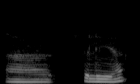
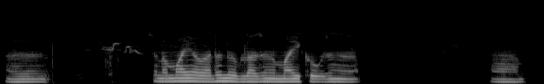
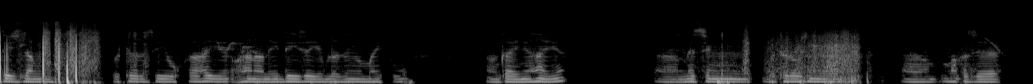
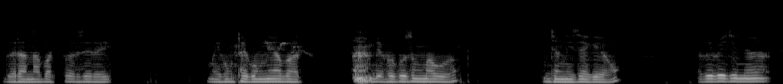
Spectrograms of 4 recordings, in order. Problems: constant background noise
